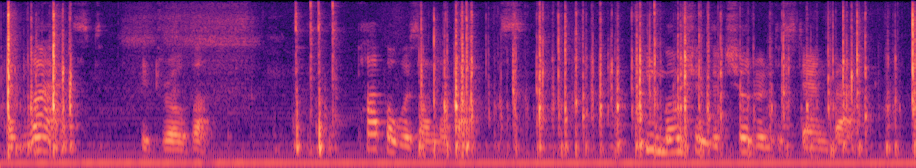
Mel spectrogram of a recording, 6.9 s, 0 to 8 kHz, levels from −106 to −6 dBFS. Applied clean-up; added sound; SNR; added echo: none; Computer keyboard; -4 dB; reverberation time 0.4 s.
